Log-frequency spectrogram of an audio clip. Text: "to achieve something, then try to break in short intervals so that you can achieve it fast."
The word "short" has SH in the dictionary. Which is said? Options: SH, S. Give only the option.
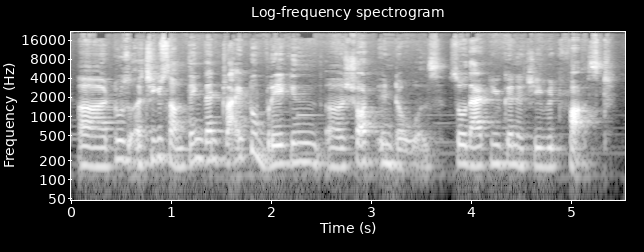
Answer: SH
